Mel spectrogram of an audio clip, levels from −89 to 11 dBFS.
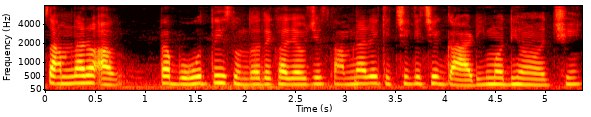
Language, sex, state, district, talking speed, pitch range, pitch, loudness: Odia, female, Odisha, Khordha, 145 wpm, 220-245 Hz, 225 Hz, -18 LUFS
